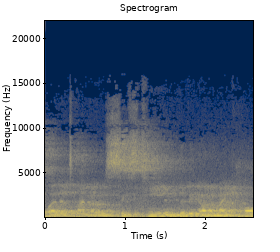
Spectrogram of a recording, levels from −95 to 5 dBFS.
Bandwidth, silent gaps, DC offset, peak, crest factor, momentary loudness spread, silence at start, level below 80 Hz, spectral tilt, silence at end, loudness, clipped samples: 13.5 kHz; none; under 0.1%; 0 dBFS; 12 dB; 5 LU; 0 s; -34 dBFS; -6 dB/octave; 0 s; -13 LUFS; under 0.1%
